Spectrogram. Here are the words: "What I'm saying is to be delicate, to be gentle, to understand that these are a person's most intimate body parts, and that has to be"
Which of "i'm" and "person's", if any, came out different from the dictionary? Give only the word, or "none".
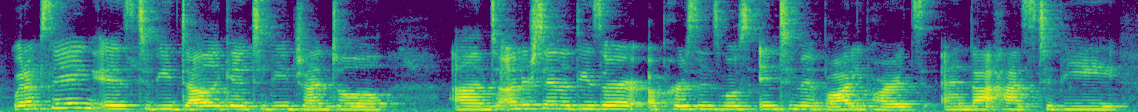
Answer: none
